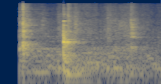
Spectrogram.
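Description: Metal dishes clanking: two sharp knocks with a short ring, one just after the start and a louder one just under a second in, followed by a lighter clink.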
